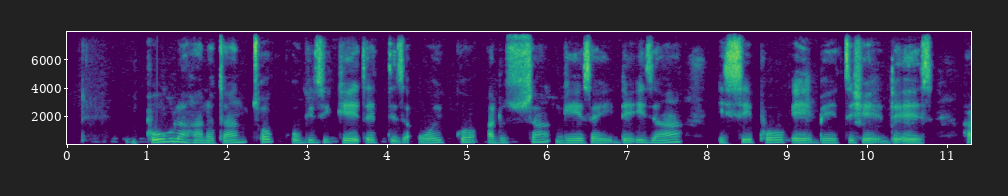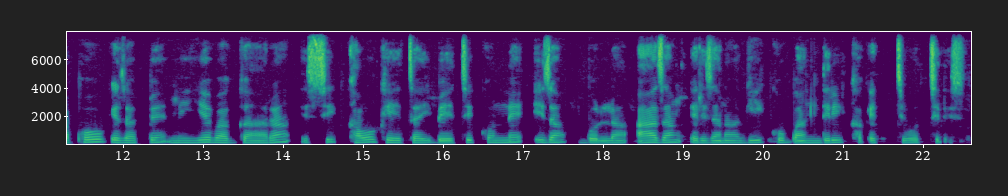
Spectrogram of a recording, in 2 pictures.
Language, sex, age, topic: Gamo, male, 25-35, government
